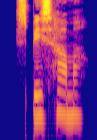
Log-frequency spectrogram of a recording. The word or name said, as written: spidshammer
